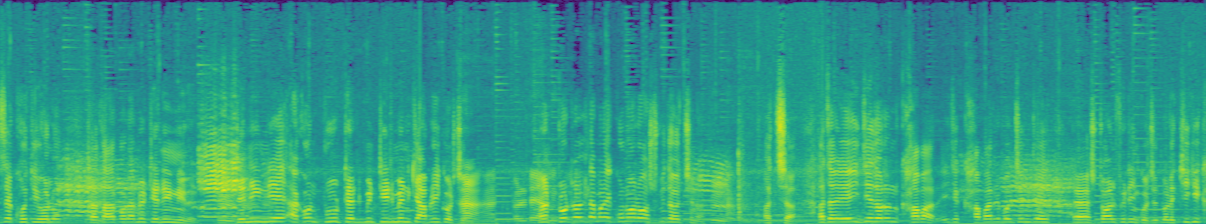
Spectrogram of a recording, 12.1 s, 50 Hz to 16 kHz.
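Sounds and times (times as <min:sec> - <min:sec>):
goat kids bleating: 0:00.4 - 0:02.9, 0:06.7 - 0:07.5, 0:09.4 - 0:10.9.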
